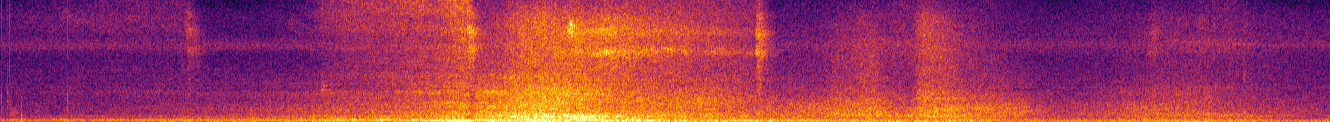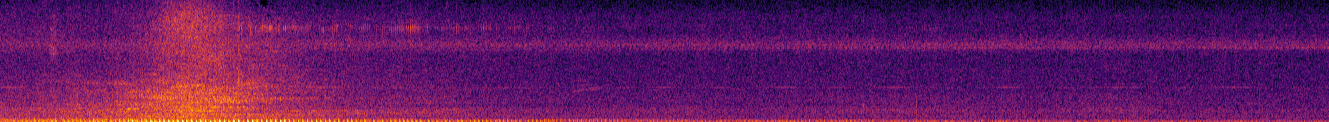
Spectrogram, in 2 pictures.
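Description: A large coach's diesel engine works at low speed as the bus manoeuvres forward and back around a tight hairpin bend. Loud bursts of hissing come about four to seven seconds in and again around fifteen seconds. The sound then fades steadily as the bus pulls away.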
